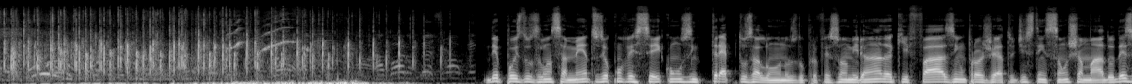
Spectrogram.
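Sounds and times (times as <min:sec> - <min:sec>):
applause after launch: 0:00.0 - 0:04.8
speech: 0:04.9 - 0:11.3.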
